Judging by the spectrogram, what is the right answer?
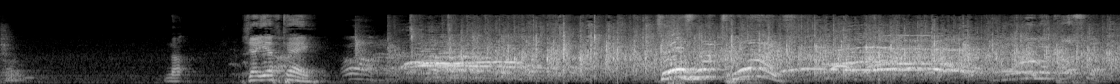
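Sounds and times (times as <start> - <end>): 
speech: 1.6 - 4.5
audience applause: 3.6 - 11.2.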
